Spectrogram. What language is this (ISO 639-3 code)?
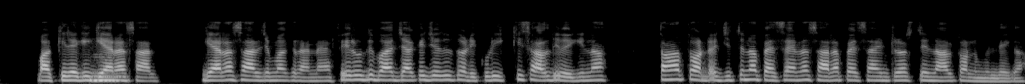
pan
